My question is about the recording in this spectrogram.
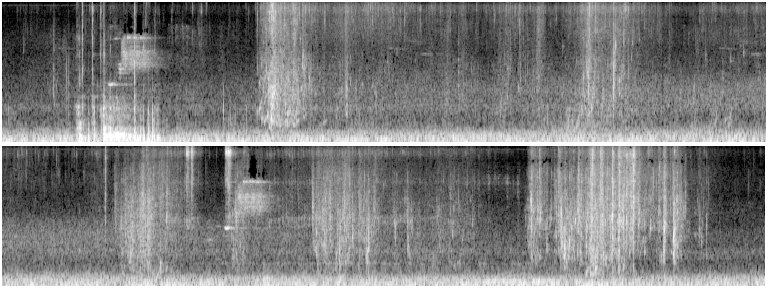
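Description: Water sloshing and lapping at a pond's edge over a steady low rumble, with soft rushing swells every few seconds and one louder burst about two seconds in.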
